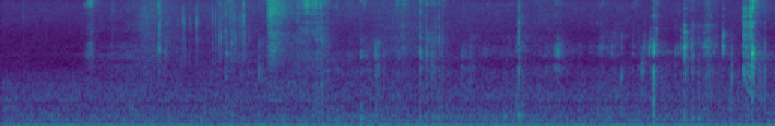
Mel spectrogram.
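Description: Close-miked chewing of a sauce-dipped waffle fry: soft wet mouth clicks and smacks scattered throughout, over a steady low hum.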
